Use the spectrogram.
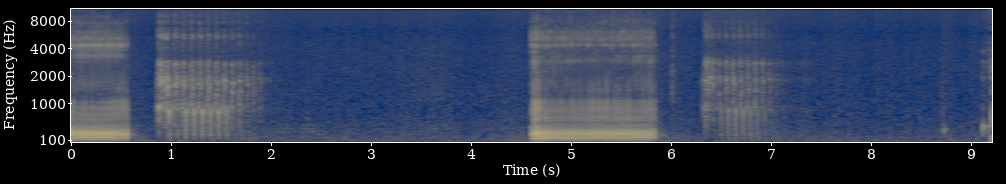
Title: Snoring Shar Pei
